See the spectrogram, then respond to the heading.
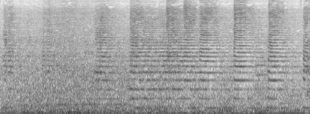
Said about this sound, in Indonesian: Truk-truk membawa bantuan dari Rafah ke Deir al-Balah, di mana bekal bantuan tersebut akan didistribusikan ke berbagai tempat di Palestina.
